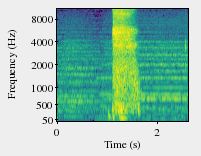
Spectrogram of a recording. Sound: exhales

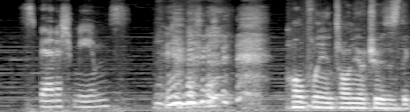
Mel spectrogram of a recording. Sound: all laugh

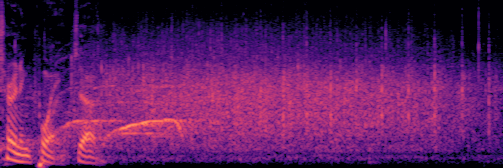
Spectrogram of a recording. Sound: audience cheering and applauding

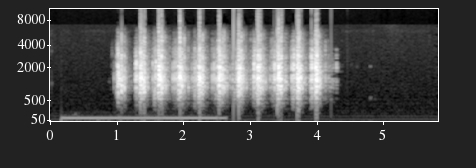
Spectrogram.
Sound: shaking sound

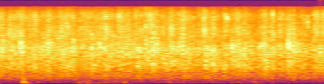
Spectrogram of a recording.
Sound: applause

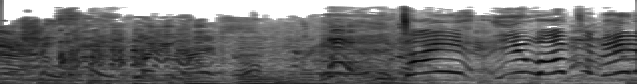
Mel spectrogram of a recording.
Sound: laughing

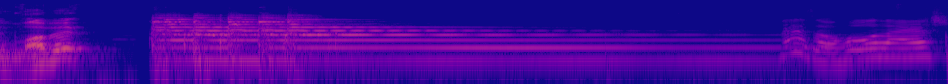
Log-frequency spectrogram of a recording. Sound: bell rings

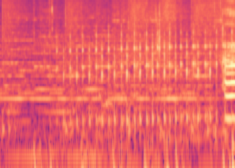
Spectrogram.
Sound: timer rattling

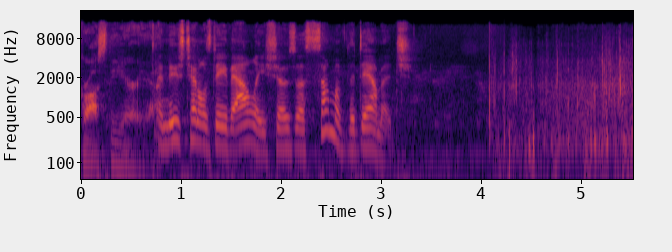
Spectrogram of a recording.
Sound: hard rain falling

